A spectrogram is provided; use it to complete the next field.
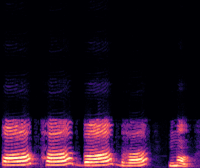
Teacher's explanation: और अब देखिए प वर्ग, जब आपने प फ ब भ म, अब देखिए आपकी जीभ, आपके होंठ जो है एक दूसरे को स्पर्श कर रही है, इसलिए इसका उच्चारण स्थान है ओष्ठ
